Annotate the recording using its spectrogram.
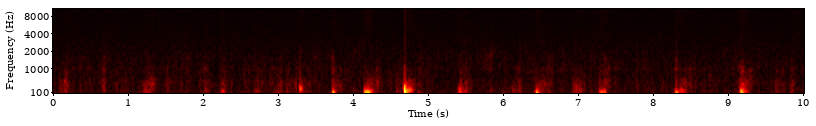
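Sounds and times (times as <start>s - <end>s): soft dull thumps: 3.7s - 5.6s.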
